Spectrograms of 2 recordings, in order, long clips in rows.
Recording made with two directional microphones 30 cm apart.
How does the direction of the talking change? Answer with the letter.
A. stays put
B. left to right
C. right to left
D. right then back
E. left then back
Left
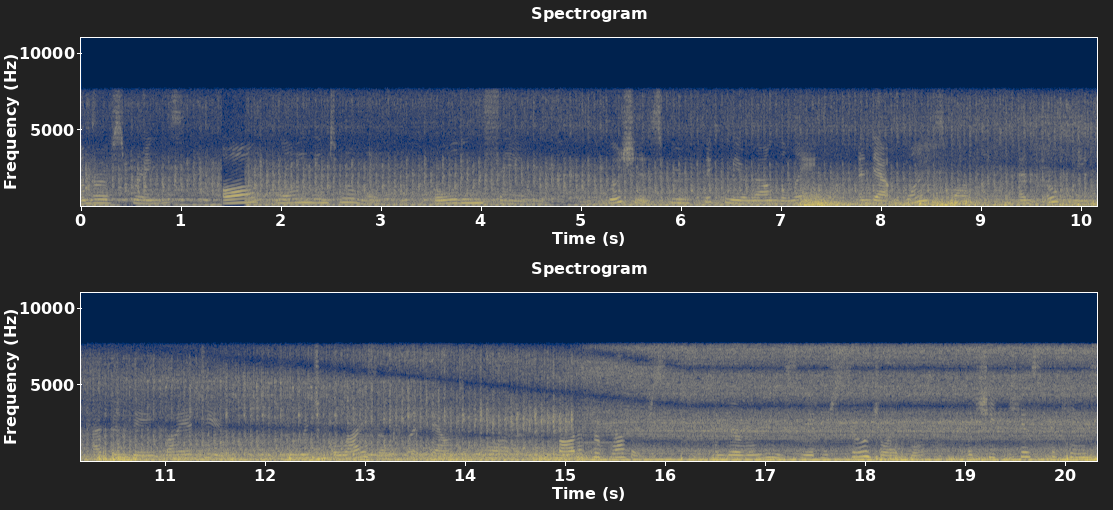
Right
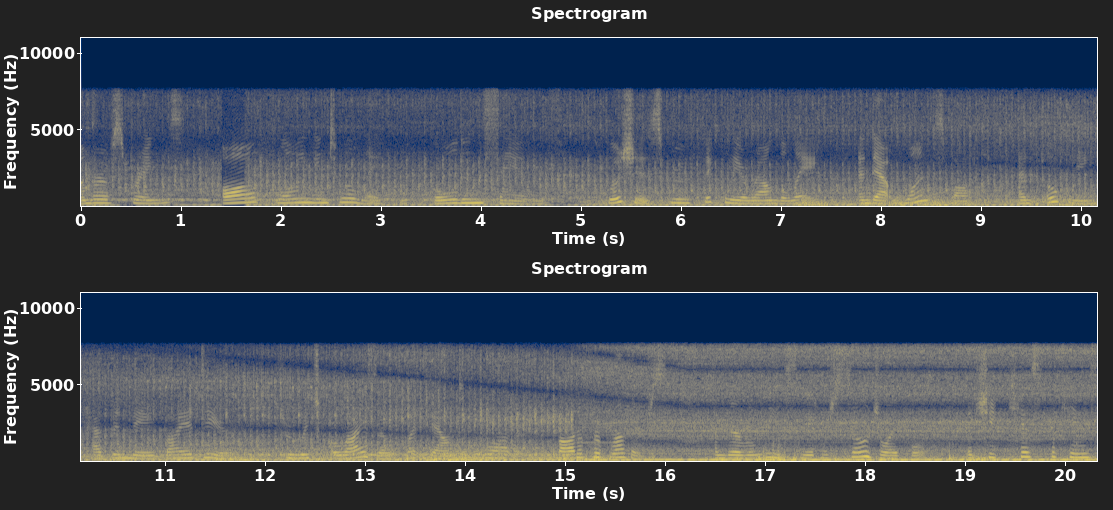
A.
